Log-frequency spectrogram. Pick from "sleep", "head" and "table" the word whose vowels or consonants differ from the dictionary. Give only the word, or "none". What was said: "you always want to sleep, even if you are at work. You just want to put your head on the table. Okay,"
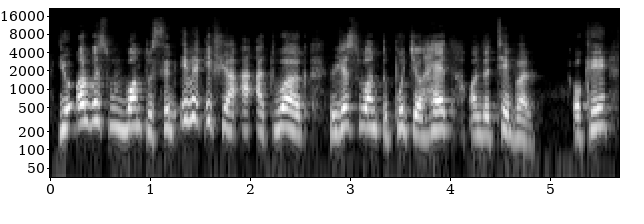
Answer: sleep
